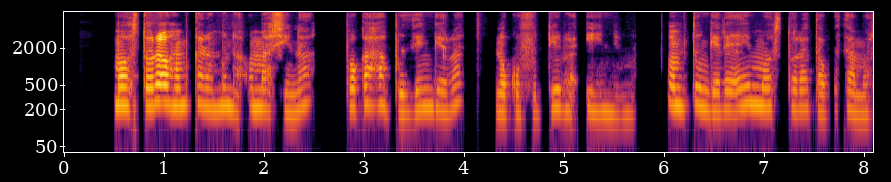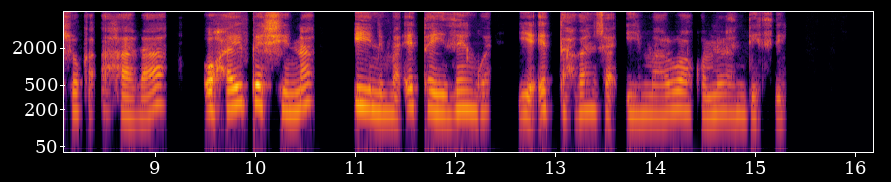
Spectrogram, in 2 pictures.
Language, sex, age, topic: Oshiwambo, female, 18-24, finance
